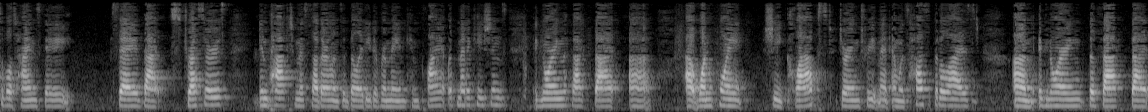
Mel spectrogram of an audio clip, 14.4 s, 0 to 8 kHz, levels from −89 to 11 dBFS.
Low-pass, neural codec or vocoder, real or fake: 7.2 kHz; none; real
